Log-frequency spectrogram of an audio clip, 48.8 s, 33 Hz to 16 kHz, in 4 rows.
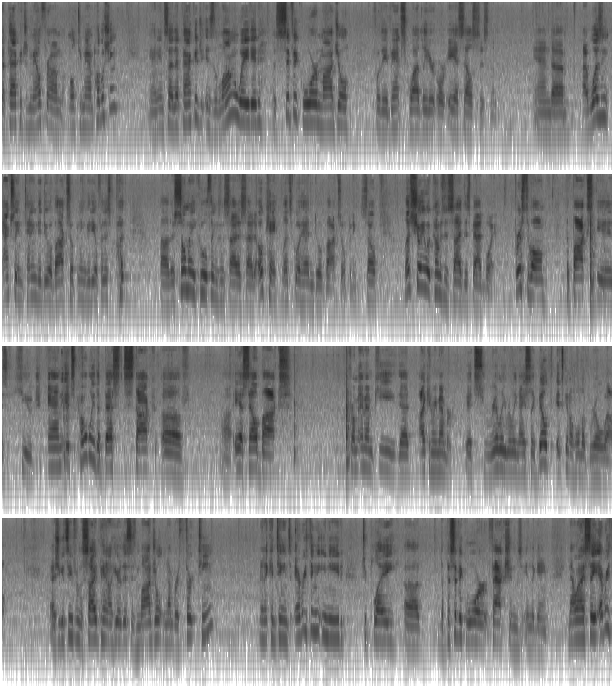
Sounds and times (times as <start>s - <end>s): Speech: 0.0s - 9.9s, 10.6s - 14.8s, 15.4s - 28.2s, 28.8s - 30.3s, 31.3s - 36.7s, 37.6s - 40.9s, 41.7s - 48.8s.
